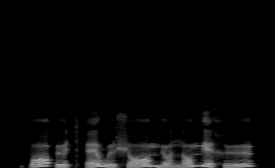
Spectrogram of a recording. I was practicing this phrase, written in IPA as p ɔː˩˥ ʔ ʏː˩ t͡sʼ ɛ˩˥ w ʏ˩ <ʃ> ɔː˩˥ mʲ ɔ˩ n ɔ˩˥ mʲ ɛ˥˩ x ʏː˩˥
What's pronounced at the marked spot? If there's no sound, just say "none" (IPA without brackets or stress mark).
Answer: ʃ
